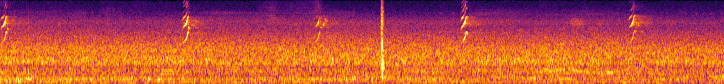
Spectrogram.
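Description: A bird calling: five short, sharp chirps that drop quickly in pitch, about a second apart, over a steady outdoor hiss. A single sharp click sounds a little before the middle.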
